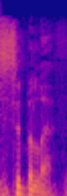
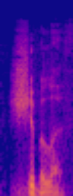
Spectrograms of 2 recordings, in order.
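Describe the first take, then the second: First: The word begins with an 's' sound. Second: The word begins with an 'sh' sound. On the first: The speaker calls it wrong. "the best they could get is sibboleth" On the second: The speaker calls it right. "hard for them to say these type of words"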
